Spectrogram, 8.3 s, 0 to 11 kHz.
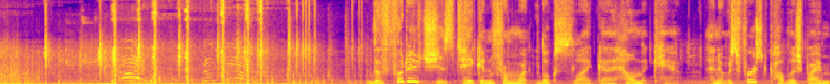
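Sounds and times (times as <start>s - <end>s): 
gunfire from a mounted gun in bursts: 0.0s - 3.5s
speech: 3.7s - 8.2s.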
